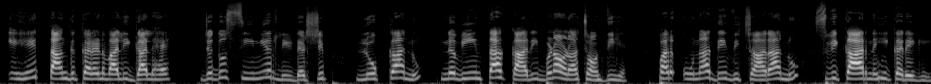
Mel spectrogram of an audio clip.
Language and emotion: Punjabi, angry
